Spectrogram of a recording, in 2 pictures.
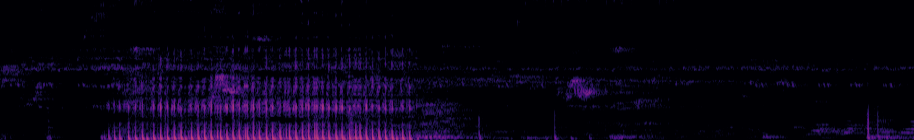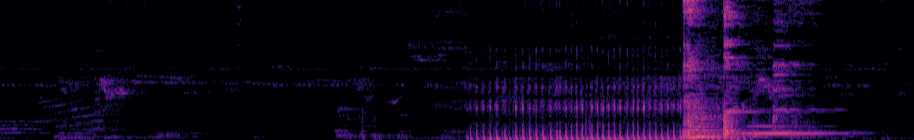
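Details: Dog asleep and snoring, two drawn-out raspy snores about five seconds apart, separated by faint rustling and soft clicks, with a sharp brief noise near the second snore.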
